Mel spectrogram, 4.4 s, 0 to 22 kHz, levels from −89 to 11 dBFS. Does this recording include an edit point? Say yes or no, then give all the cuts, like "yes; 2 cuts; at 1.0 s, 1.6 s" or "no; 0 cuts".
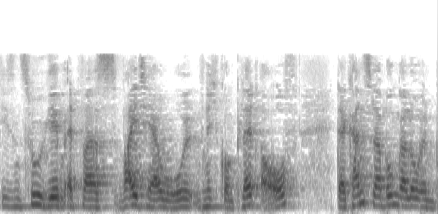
yes; 1 cut; at 2.0 s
